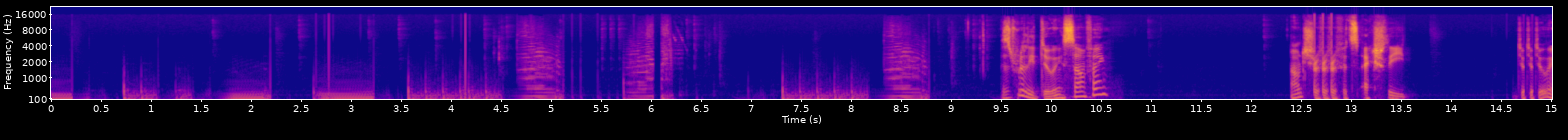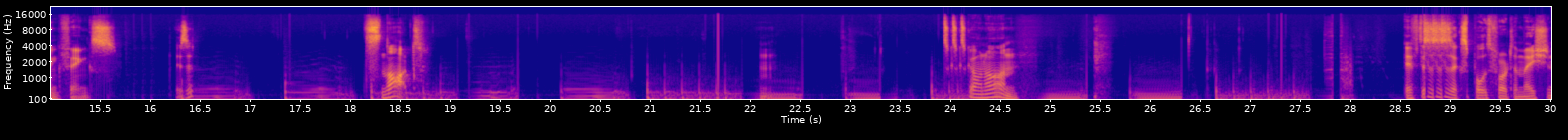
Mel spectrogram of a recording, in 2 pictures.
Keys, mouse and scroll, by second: 1.5 click, 2.9 alt+click, 3.6 alt+click, 4.8 alt+shift+click, 5.6 alt+space, 5.9 alt+click, 8.5 space, 8.7 click, 10.5-11.8 drag, 15.1 click, 15.5 space, 27.3 space.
